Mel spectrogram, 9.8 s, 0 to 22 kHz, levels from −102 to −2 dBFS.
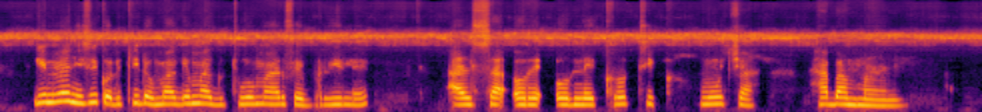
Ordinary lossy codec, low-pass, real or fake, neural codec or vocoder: none; none; fake; codec, 44.1 kHz, 7.8 kbps, DAC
